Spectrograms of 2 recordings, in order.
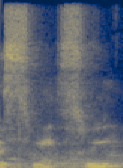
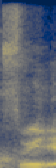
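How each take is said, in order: First: Sweet, sweet much softer, with a lilting rise; soft sing-song sweet. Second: Said in the usual way. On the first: Shown as a demonstration. Showing viewers how the pet name sounds, hushed and cooing. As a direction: breathe sweet, sweet out like a coo. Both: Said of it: "I don't even say sweet".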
